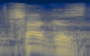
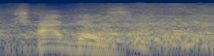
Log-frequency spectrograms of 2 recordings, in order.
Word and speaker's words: Chagas: Causes something called Chagas disease, which is extremely unpleasant. Anyway, Chagas? Not Chagas. It makes you take your clothes off on Channel 5. No, it's not. It's Chagas, not Chagas.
